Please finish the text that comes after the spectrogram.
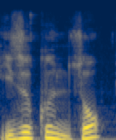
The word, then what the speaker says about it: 安んぞ: おいてください栄光読み方まずねいずくんぞ 4 組の颯々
